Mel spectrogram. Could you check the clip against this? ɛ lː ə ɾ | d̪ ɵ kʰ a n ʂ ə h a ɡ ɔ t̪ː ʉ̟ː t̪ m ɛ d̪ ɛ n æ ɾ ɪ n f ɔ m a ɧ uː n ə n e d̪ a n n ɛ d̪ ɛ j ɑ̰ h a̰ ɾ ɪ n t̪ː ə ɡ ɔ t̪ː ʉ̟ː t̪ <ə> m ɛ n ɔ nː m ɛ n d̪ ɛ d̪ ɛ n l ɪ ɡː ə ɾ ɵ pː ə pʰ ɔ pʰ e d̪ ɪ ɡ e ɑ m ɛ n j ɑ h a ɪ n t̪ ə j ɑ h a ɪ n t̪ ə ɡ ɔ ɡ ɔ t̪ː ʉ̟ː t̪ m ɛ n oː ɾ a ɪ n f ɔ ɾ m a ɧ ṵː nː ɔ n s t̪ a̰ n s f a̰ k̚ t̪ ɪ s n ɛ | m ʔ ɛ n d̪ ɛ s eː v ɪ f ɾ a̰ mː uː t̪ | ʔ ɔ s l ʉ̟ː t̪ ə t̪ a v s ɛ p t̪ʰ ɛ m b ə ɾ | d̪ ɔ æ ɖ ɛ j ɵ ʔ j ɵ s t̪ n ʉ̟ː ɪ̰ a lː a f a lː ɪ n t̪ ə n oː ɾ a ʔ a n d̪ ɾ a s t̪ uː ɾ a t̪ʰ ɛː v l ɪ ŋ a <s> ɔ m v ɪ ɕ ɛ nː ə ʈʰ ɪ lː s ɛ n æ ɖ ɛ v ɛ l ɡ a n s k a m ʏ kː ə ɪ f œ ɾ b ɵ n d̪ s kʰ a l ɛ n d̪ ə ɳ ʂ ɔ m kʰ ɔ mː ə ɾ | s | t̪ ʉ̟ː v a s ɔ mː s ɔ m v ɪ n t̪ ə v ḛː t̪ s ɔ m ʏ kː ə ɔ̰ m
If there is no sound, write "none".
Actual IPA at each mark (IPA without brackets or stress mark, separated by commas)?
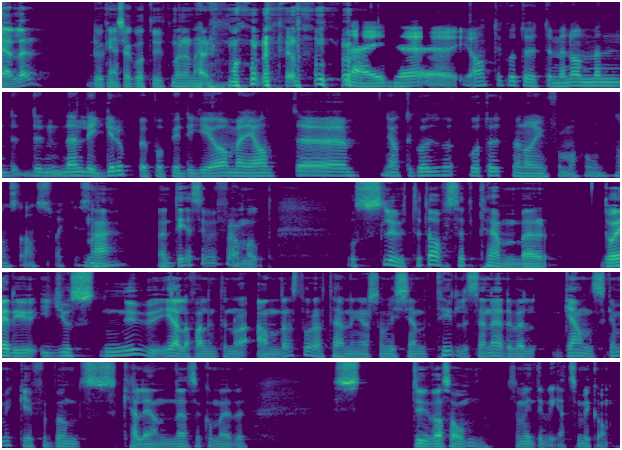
ə, ʂ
